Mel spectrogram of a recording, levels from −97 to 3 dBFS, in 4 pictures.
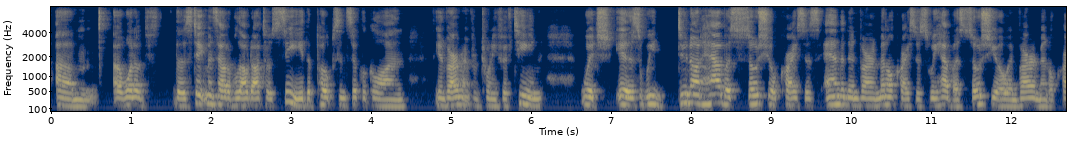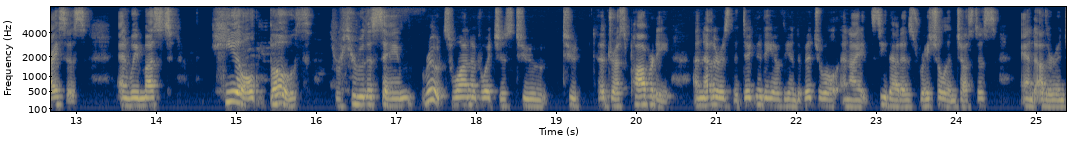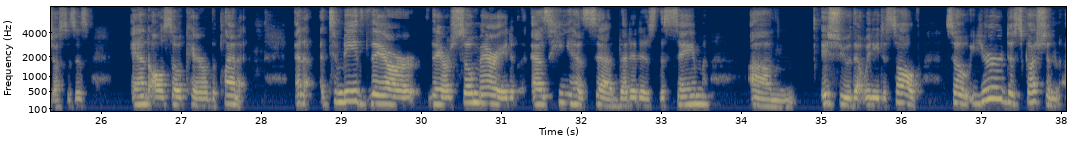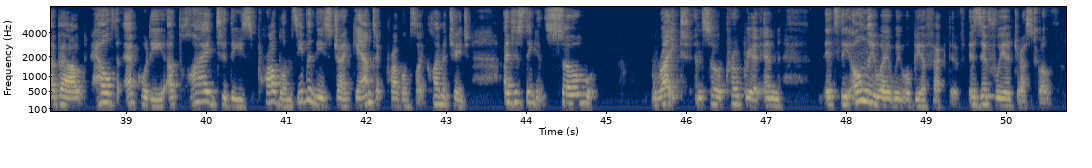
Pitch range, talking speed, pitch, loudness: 155-190 Hz, 170 wpm, 170 Hz, -30 LUFS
